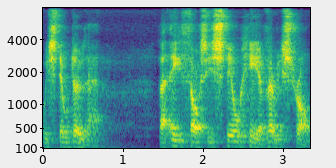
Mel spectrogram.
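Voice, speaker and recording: The voice is somewhat breathy and moves at a moderate pace, with audible room echo. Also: man. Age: 60s. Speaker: museum volunteer leader. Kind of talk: interview. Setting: heritage centre open day.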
